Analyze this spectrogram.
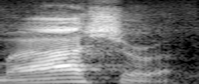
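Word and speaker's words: מעשר: In the Hebrew, it is pronounced ma'ashara.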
